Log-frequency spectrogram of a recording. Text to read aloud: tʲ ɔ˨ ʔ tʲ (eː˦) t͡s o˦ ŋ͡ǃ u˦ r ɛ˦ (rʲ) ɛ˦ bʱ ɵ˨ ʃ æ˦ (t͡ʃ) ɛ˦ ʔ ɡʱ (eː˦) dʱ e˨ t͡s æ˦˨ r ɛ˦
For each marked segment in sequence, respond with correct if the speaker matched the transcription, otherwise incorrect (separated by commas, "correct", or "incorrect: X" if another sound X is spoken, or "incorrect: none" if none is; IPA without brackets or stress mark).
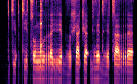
incorrect: e˦, correct, correct, incorrect: e˦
